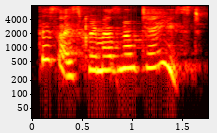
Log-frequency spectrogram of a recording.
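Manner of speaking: lightly voiced upset little girl; whiny child complaint; plaintive girl. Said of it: "said Mauricia".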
